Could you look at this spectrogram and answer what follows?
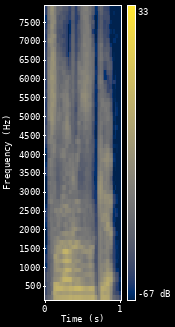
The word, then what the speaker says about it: tsugaruzuke: Tsugaruzuke. – Can you break it down? – Tsugaruzuke. – What is tsugarezuke? – No, tsugaruzuke. – Tsugaruzuke.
